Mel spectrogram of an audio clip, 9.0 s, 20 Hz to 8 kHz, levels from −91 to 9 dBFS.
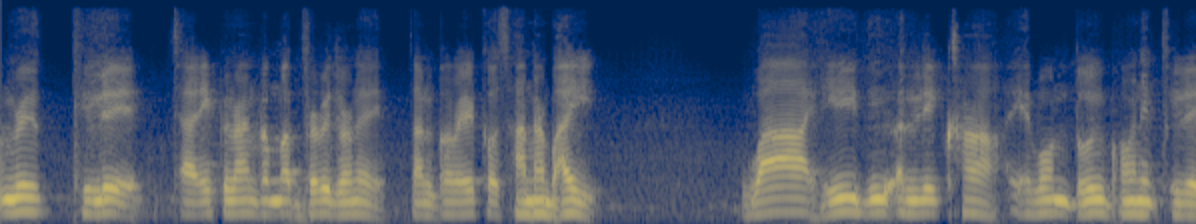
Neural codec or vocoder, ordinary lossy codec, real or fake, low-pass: codec, 16 kHz, 0.5 kbps, X-Codec, HuBERT features, trained on general audio; none; fake; 7.2 kHz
